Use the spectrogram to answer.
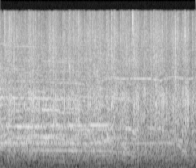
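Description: Audience applause welcoming four guests onto a stage: a loud, steady wash of clapping with a little cheering mixed in, holding at an even level from start to finish.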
